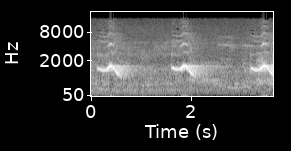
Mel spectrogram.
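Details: Asian koel calling three times in quick series, every note a strong whistle that swoops upward and falls away, roughly one and a half seconds between notes over a quiet background.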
